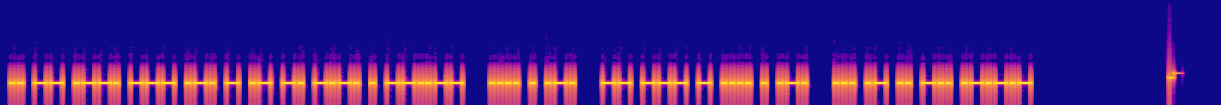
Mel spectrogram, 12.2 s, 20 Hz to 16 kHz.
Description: Morse code, heard as a keyed tone, about 30 wpm, 700 Hz. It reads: IMPORTANCE, HER MOTHER SAID.
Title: Sentences from Top 1500 Words 30wpm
